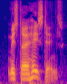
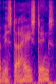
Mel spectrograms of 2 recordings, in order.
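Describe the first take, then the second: First: Said in the usual way. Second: Softer, hushed voice on Mister Hastings; sunken to a whisper. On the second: A narrator's reading. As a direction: drop to a confiding hush. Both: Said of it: "sank her voice to a whisper".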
